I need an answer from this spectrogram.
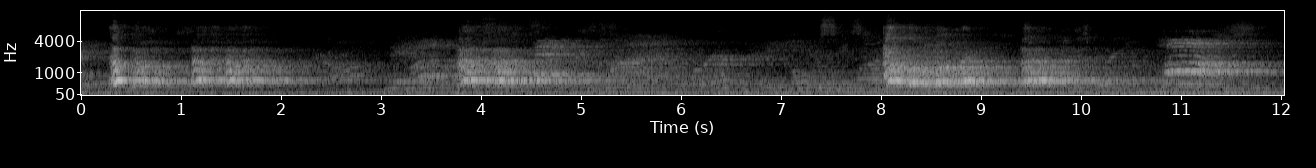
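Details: Kerry Blue Terrier, excited and full of energy during agility, giving drawn-out, tonal yowling barks in six bursts, each lasting up to about a second and a half, with quieter gaps between them.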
